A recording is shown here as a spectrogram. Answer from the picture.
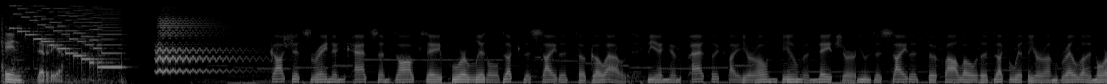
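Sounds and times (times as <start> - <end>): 
speech: 0.0 - 0.8, 2.7 - 11.0
high-pitched beep in a video game: 0.0 - 2.6.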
